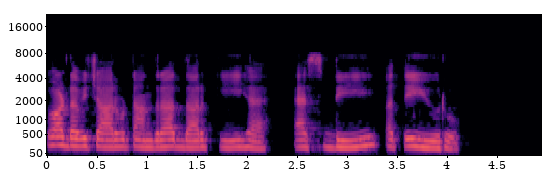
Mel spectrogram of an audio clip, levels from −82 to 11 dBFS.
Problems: none marked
